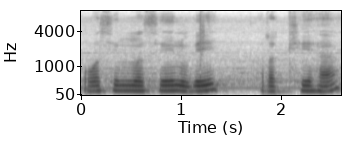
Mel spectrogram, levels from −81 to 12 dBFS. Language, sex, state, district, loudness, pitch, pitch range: Hindi, male, Uttar Pradesh, Saharanpur, -16 LUFS, 130 Hz, 125-135 Hz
